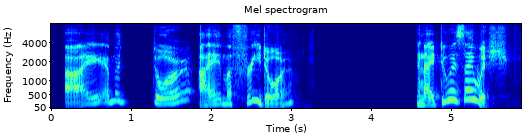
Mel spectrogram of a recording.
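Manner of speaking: high, swooping talking-doorknob character voice. Voicing a talking door answering a player: talking doorknob voice. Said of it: "if you sound like that".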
